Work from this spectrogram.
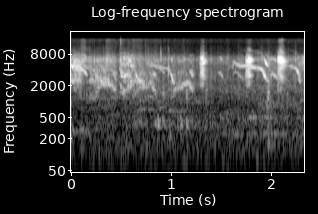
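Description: Soft, high-pitched clucks and peeping chirps from chicks on a Chennai rooftop poultry setup, close by and fairly quiet, scattered in quick irregular bursts.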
